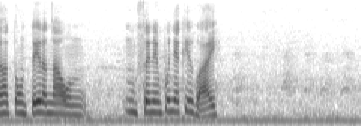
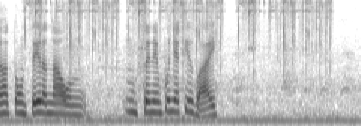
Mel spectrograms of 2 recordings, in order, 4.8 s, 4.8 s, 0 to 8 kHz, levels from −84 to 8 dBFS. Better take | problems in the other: first | background sound (Rattle / Keys jangling); 15 dB below the speech

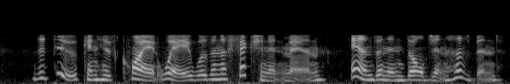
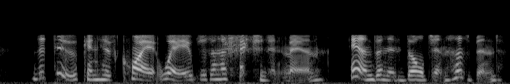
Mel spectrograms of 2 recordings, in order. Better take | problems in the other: first | noise reduction (neural diffusion model UNIVERSE++)

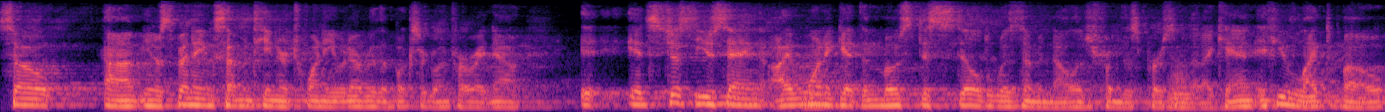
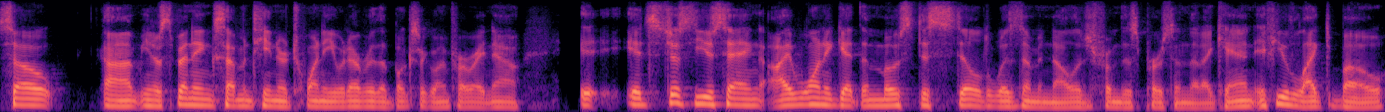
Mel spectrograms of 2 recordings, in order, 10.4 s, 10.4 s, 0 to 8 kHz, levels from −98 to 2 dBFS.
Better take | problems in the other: second | background sound (Brass instrument); 11 dB below the speech // room echo; dies away in 2.4 s

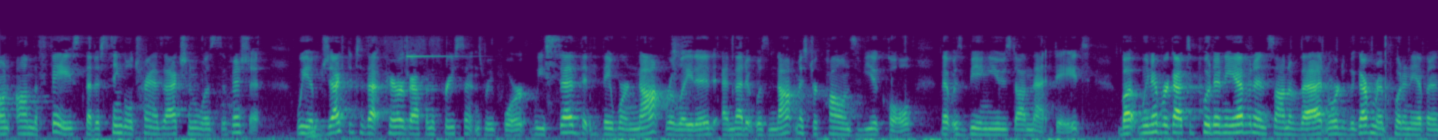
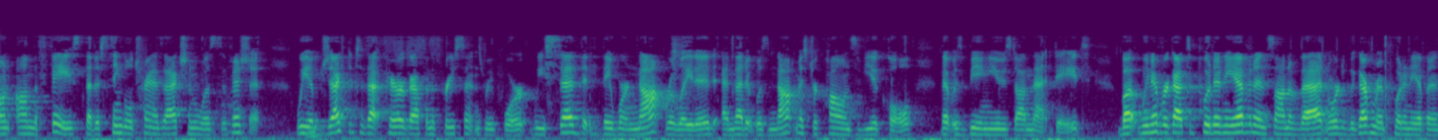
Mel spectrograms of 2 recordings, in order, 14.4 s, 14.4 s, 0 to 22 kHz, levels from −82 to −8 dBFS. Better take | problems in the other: second | background sound (Bicycle bell); 11 dB below the speech

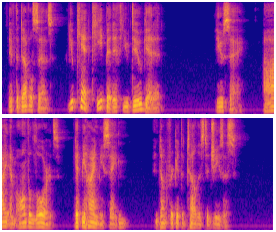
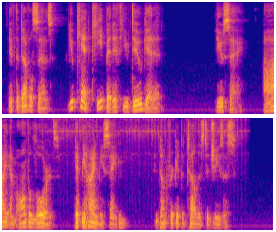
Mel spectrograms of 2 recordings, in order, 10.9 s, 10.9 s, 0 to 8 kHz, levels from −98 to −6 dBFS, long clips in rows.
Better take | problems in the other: first | background sound (Tambourine); 19 dB below the speech

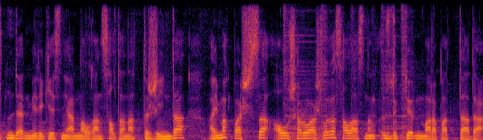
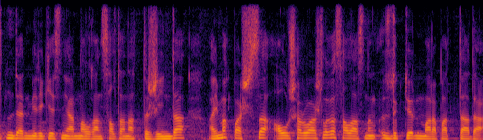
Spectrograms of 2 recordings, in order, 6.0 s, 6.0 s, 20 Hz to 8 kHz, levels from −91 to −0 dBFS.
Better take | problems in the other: second | background sound (Guitar); 18 dB below the speech

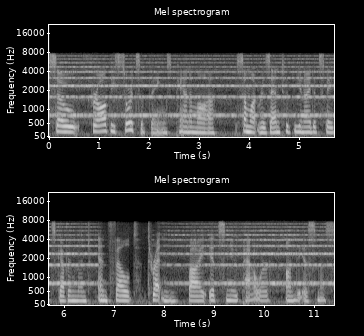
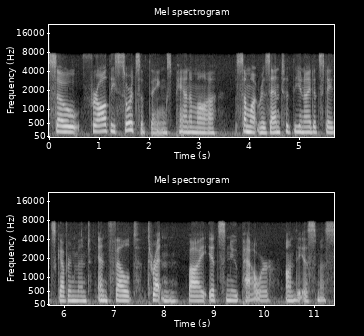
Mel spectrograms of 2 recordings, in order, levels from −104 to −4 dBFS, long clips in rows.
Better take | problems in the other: second | background sound (Bowed string instrument); 2 dB below the speech

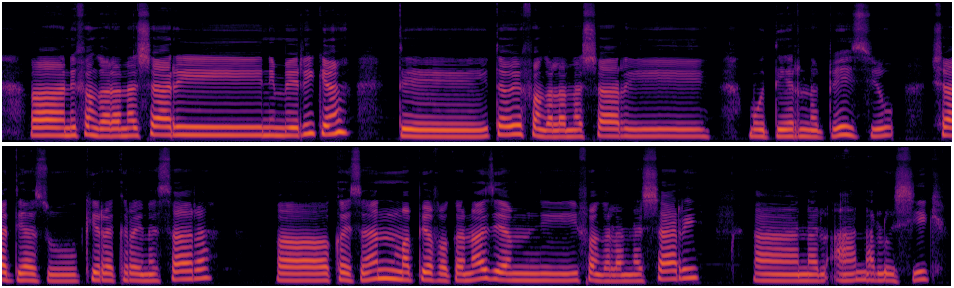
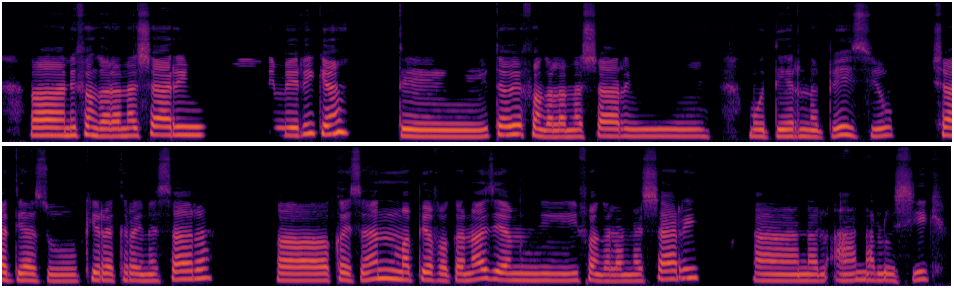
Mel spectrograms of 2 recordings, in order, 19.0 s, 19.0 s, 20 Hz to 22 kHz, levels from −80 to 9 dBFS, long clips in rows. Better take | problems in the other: first | noise reduction (neural mask model Resemble Enhance denoiser)

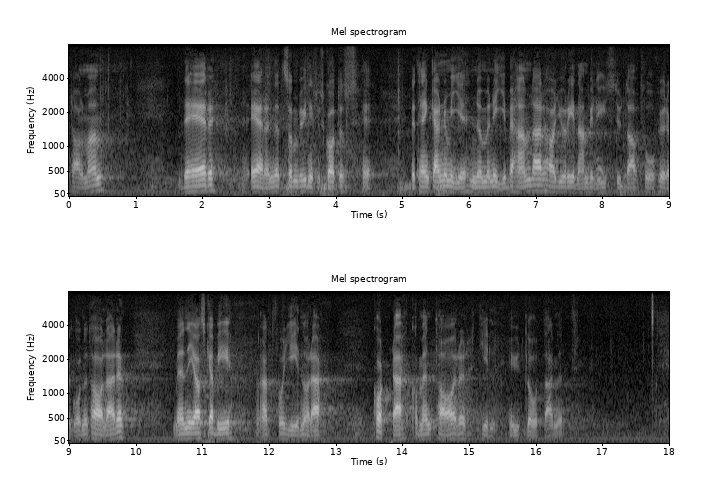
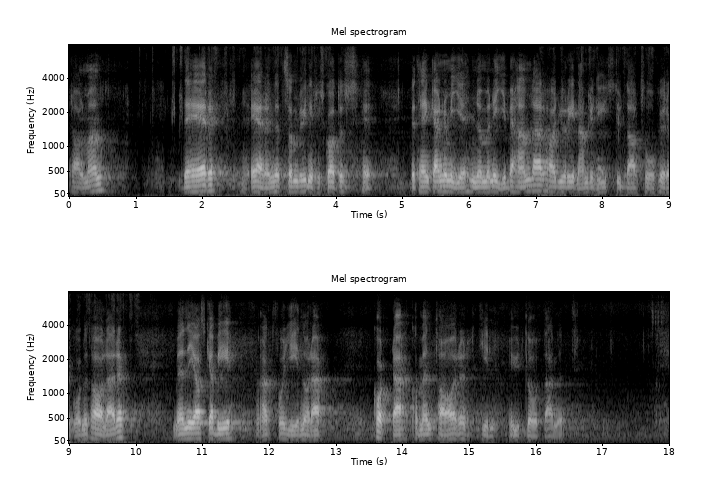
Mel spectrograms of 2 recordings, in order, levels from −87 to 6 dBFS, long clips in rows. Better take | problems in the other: first | noise reduction (neural separator model SepFormer DNS4)

